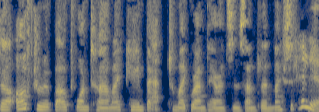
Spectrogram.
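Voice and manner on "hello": imitated upper-class English greeting; newly acquired upper-class English accent. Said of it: "the sort of upper class voice".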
